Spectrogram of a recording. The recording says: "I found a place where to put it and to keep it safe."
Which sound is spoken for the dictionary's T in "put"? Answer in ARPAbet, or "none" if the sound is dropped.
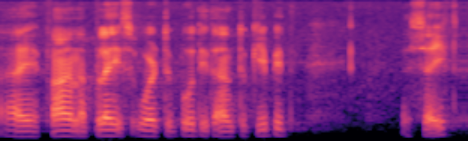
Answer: T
